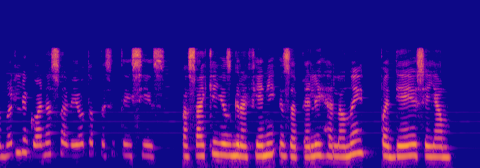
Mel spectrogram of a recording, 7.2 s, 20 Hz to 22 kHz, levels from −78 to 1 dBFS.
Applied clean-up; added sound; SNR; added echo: classical method log-MMSE.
